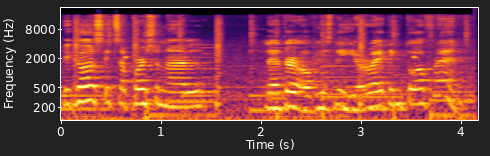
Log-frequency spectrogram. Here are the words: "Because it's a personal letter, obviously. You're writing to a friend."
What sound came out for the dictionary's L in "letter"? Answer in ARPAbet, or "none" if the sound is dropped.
L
